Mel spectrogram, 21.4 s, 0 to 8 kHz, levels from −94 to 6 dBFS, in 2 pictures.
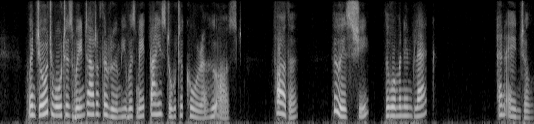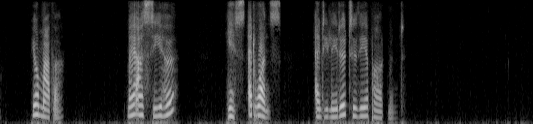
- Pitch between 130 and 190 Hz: No, high, 205 Hz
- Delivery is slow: Yes, slow, 120 wpm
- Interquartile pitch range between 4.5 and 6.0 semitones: No, average, 3.7 semitones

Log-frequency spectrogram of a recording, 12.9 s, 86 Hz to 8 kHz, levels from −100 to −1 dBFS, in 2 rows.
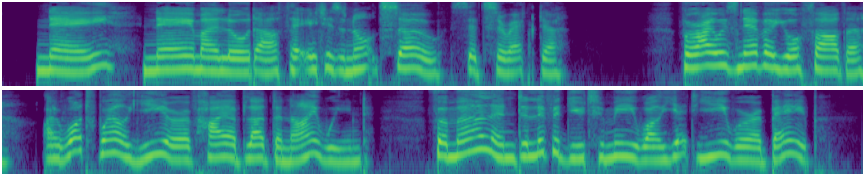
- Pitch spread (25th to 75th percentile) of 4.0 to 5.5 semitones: No, average, 3.5 semitones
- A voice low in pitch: No, high, 210 Hz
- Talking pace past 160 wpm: Yes, average, 190 wpm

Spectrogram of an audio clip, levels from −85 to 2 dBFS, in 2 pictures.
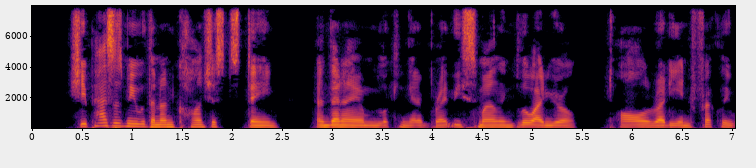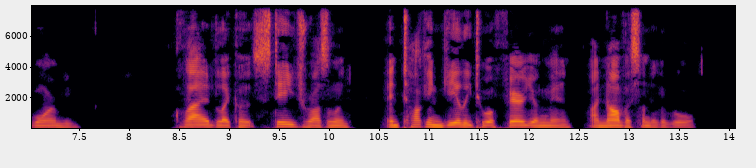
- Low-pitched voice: Yes, low, 115 Hz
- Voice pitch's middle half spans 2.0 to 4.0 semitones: Yes, average, 2.8 semitones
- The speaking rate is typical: Yes, average, 180 wpm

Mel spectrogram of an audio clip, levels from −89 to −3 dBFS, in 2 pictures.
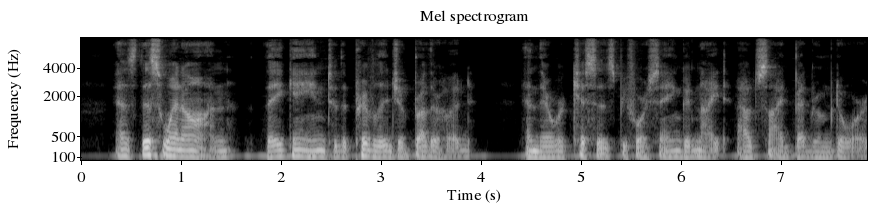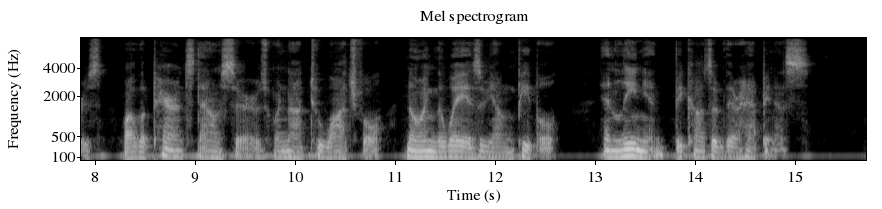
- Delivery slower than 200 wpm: Yes, average, 160 wpm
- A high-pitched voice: No, low, 105 Hz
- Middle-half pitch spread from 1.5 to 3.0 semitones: Yes, narrow, 2.6 semitones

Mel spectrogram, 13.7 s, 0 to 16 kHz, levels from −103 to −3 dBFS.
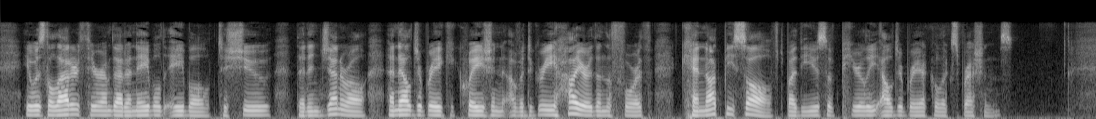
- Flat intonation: Yes, narrow, 1.9 semitones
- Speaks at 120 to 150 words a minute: Yes, average, 145 wpm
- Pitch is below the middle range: Yes, low, 130 Hz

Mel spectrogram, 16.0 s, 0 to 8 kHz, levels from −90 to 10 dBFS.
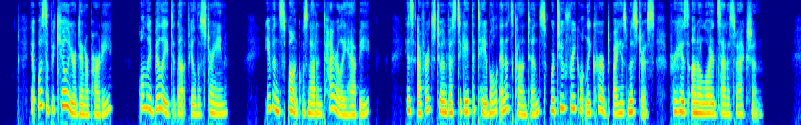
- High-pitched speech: Yes, high, 210 Hz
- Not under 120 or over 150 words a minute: Yes, average, 145 wpm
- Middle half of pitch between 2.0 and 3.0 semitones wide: No, average, 4.7 semitones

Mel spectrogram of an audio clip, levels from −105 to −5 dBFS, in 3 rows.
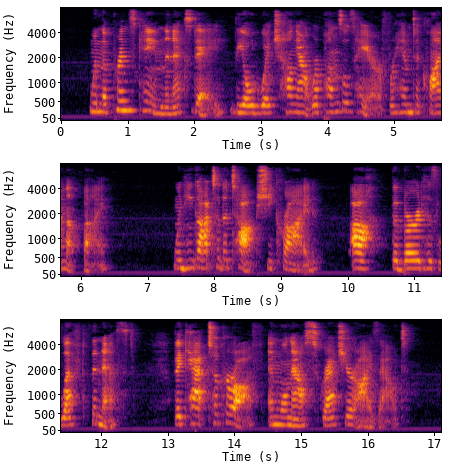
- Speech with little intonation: Yes, narrow, 2.1 semitones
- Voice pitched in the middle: No, high, 210 Hz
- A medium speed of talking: Yes, average, 170 wpm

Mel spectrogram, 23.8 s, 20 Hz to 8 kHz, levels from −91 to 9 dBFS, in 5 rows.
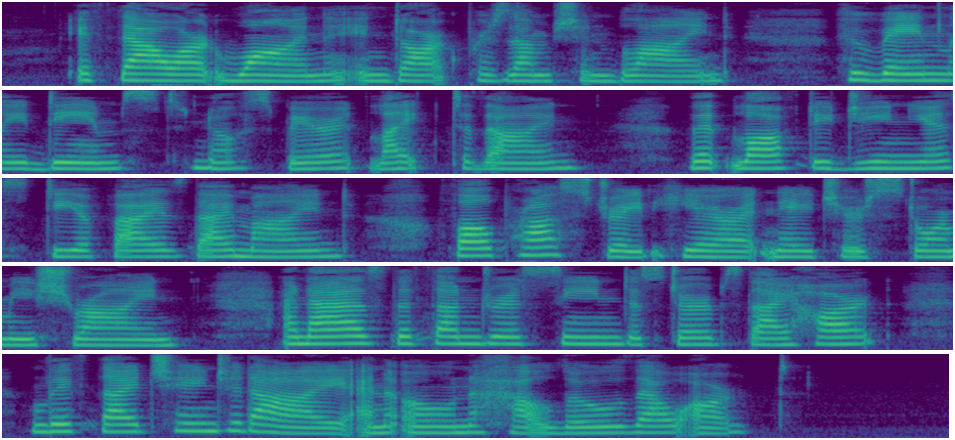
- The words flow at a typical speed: No, slow, 120 wpm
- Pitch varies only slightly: Yes, narrow, 2.3 semitones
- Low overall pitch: No, high, 225 Hz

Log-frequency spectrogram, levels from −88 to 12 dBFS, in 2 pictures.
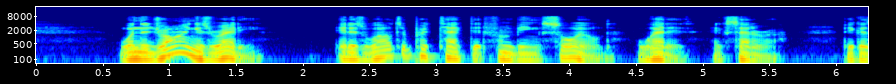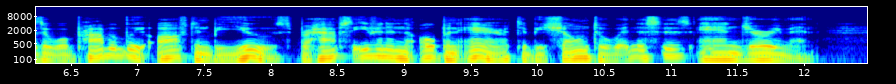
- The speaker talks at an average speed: Yes, average, 175 wpm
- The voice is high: No, low, 110 Hz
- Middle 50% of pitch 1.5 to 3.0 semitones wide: No, average, 5.2 semitones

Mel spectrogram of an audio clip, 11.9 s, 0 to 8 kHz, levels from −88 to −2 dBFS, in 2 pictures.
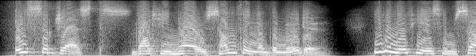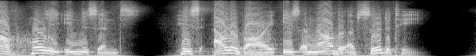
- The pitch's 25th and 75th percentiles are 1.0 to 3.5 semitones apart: No, wide, 5.4 semitones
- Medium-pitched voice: No, low, 130 Hz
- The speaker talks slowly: Yes, slow, 105 wpm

